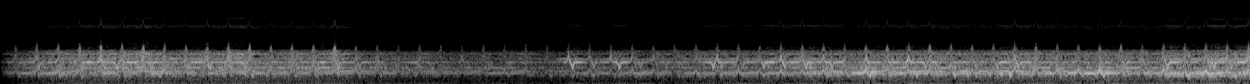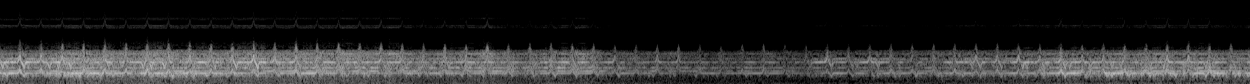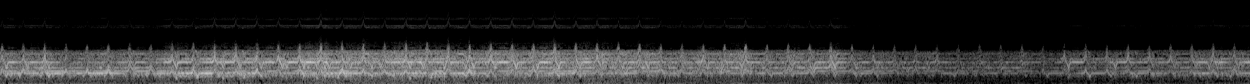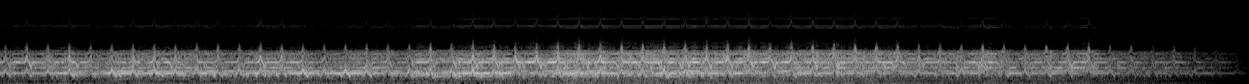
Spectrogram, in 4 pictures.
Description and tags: Designed Sci-Fi Atmospheres - Harmonic - 015
A collection of free sounds from the sound library "Designed Atmospheres".
electricity, spaceship, soundscape, sci-fi, pad, fx, power, sfx, drone, noise, transition, effect, processed, ambience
